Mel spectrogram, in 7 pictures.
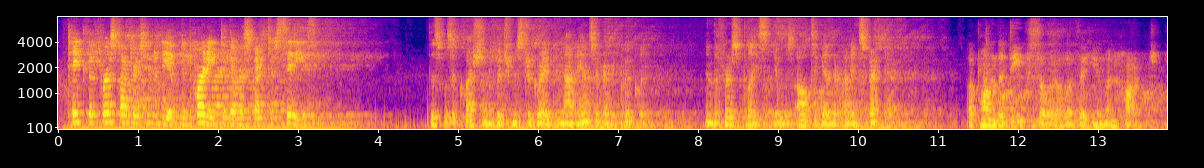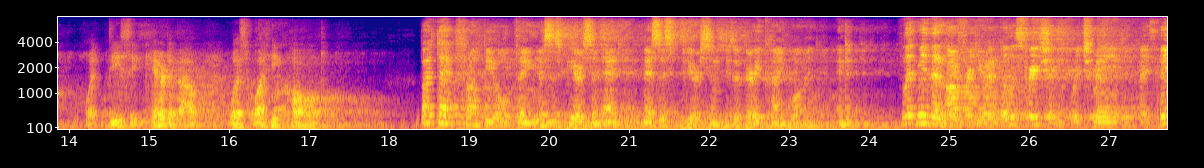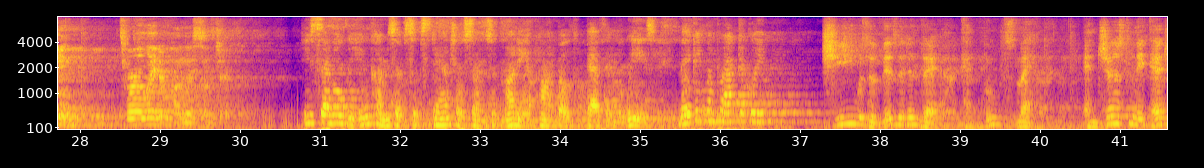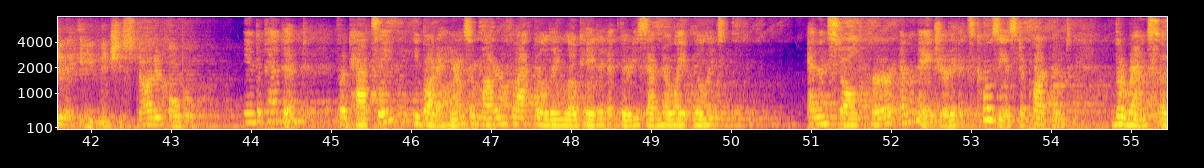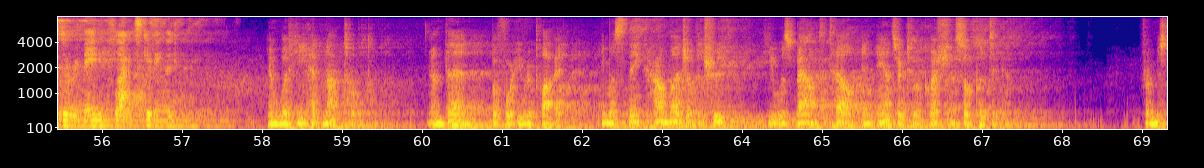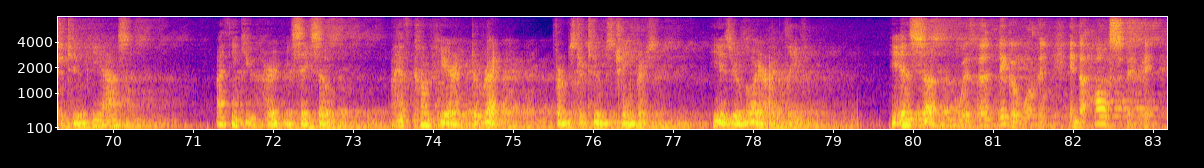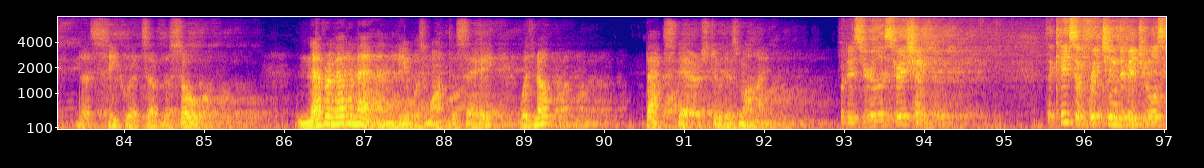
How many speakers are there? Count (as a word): seven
